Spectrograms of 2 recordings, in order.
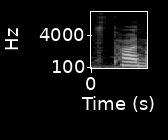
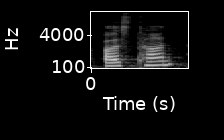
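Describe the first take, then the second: First: स्थान starting straight on a half स; correct form. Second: अस्थान with an extra अ at the start; wrong form. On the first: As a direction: begin स्थान right on the स cluster, no vowel before. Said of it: "आधा स होता है". (स्थान सही रूप, आधा स) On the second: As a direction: say अस्थान, adding an अ before स्थ. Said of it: "अस्थान नहीं होता है". (अस्थान गलत रूप, आगे अ) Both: Shown as a demonstration.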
